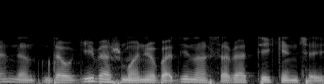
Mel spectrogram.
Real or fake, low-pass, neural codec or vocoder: real; 3.6 kHz; none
